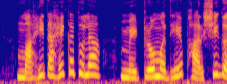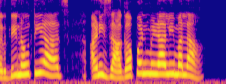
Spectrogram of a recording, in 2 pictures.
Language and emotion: Marathi, happy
